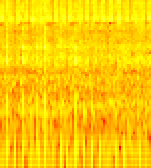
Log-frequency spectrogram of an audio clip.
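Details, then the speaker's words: Honda MegaPro single, modified to CB style: idles with the battery positive cable disconnected and keeps running, so the regulator/rectifier works; steady, even beat about eight pops a second, no stumbles. "motornya tetap hidup berarti kiprok ini sudah melakukan tugasnya"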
